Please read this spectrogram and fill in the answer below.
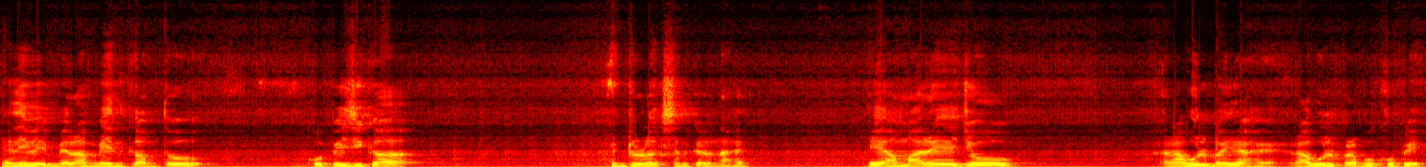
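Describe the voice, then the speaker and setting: Fairly high pitch from a man, with ordinary pitch variation, very even loudness and long, frequent pauses, plus audible room echo and noticeable background noise. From Goa, India. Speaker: event speaker introducing chief guest. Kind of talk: ceremonial speech. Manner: halting, with filler sounds.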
